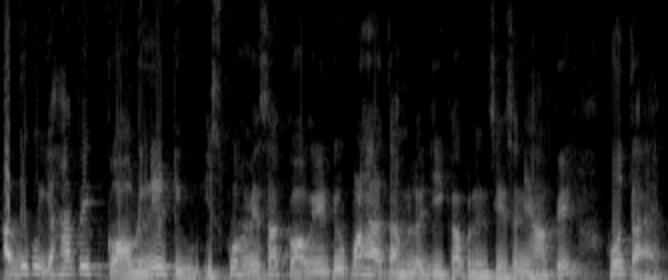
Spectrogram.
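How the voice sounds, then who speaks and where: A man teaching pronunciation, slowly drilling word patterns and repeating examples. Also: a little high, animated. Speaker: English teacher. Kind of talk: pronunciation lesson.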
